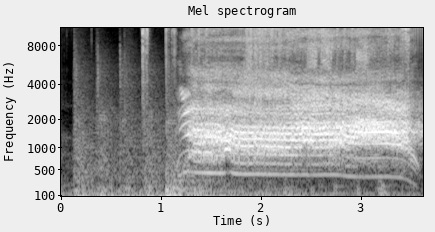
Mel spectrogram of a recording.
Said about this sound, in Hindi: उसकी चीखें पूरी जेल में सुनाई देती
